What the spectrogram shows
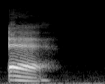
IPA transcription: ɛ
